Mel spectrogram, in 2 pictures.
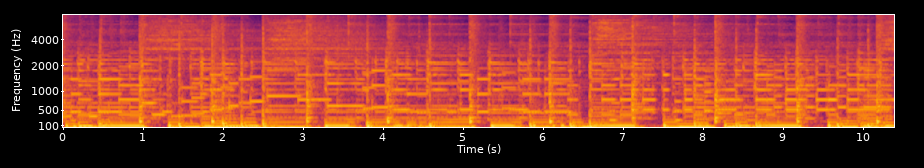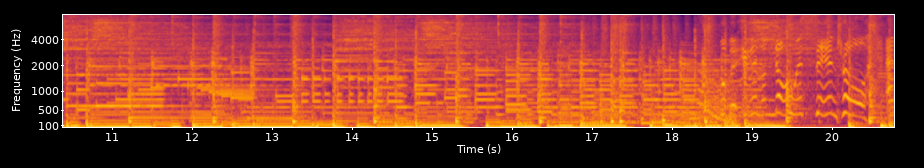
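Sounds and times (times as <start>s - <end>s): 
rock pop band playing: 0.0s - 20.7s.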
